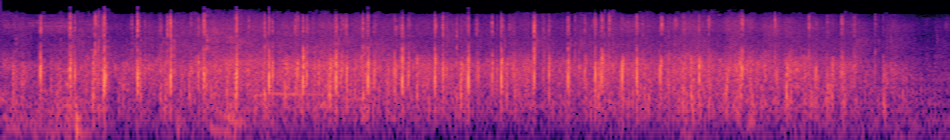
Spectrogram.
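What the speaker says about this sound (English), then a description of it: "Let's give him another round of applause as well" Applause from a seated audience at a university building ribbon-cutting ceremony, a steady, dense wash of many hands clapping that holds for several seconds at a modest distance before tapering off near the end.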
